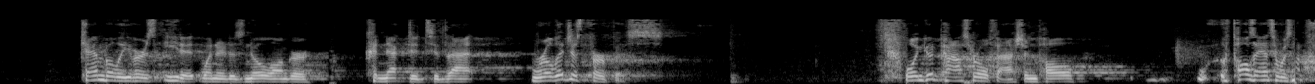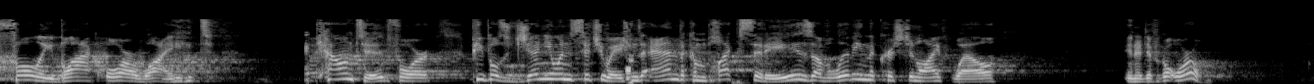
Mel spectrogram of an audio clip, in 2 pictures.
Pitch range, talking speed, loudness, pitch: 140-210 Hz, 110 wpm, -20 LUFS, 170 Hz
